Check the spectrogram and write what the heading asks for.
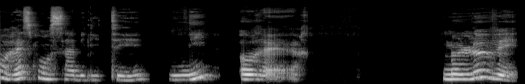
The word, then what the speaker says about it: horaire: Ni horaire, horaire. So the H is always silent in French, this is no exception. And the E at the end is also silent.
